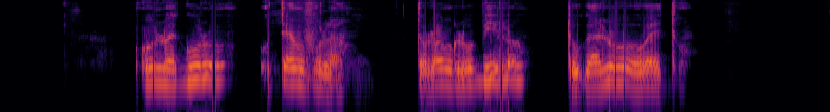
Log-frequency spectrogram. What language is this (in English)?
Hemba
